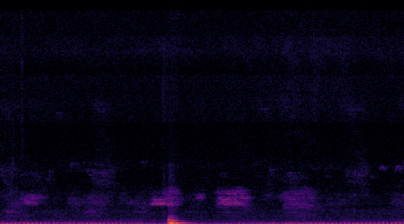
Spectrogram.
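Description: Faint bird calls: about half a dozen short, harsh, unwhistled notes spread across a few seconds. A single brief low thump about two and a half seconds in is louder than the calls.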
